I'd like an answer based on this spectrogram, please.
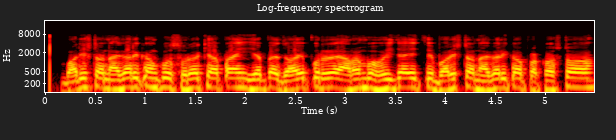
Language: Odia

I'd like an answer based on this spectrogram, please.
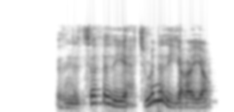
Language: Kabyle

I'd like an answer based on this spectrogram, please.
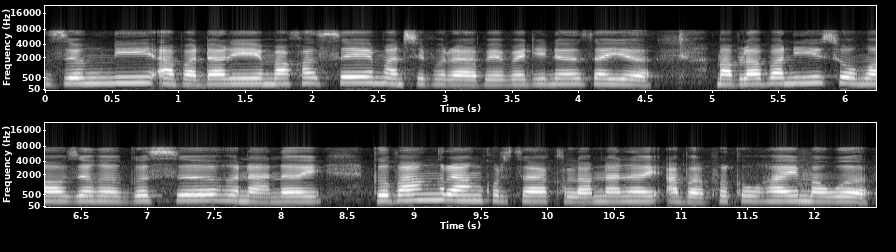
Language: Bodo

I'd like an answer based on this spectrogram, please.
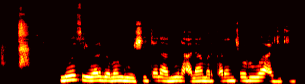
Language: Hausa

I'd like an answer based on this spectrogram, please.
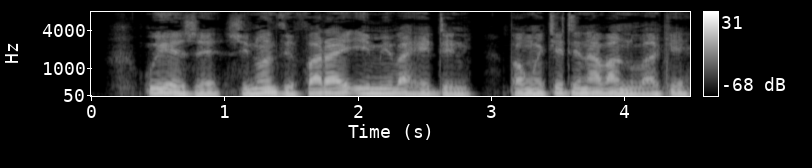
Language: Shona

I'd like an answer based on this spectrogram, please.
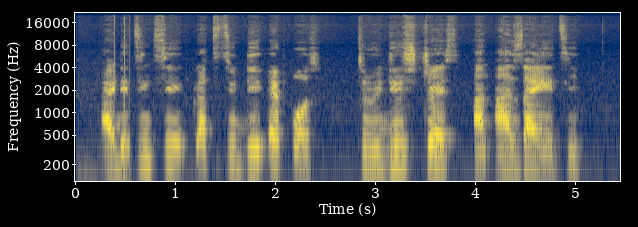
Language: Nigerian Pidgin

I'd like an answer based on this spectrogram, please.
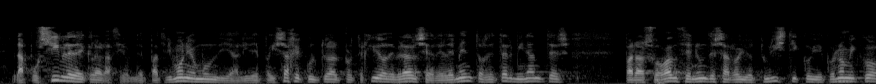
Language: Spanish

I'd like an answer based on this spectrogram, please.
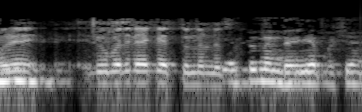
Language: Malayalam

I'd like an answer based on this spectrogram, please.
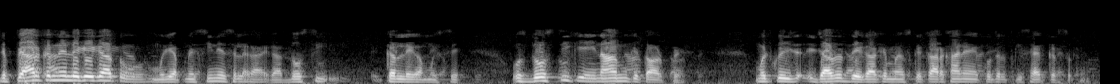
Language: Urdu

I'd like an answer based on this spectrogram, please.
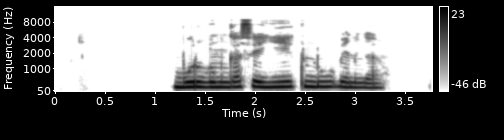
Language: Tupuri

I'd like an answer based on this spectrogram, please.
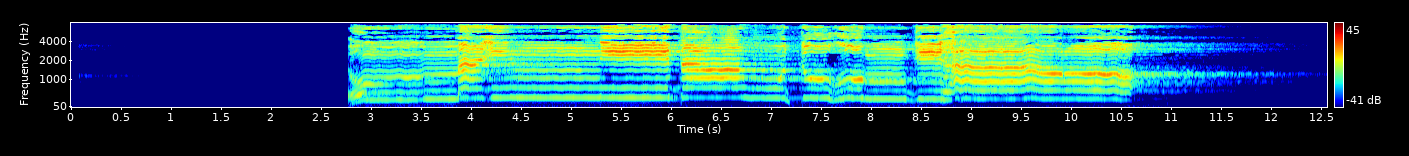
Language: Arabic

